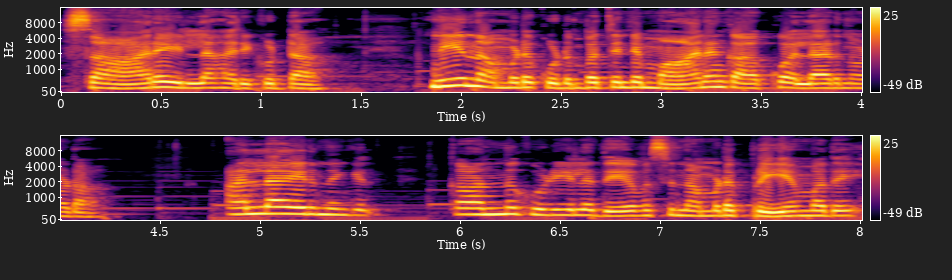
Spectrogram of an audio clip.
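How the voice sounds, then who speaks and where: A woman's voice: mid-range voice, brisk, soft background music, close to an everyday voice. Storybook figure: kind older brother, tender and tearful, as a woman narrator puts him on. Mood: consoling. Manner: gentle, tearful. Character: older brother consoling, choked with tears.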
